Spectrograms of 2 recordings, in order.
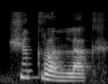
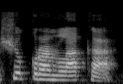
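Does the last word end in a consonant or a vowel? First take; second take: consonant; vowel. First: The last word ends on a bare consonant. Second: The last word ends with a final vowel. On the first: The speaker calls it right. "tapi syukran lak" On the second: The speaker calls it wrong. "dia bilangnya tidak syukran laka"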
